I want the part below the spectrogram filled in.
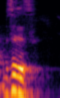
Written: bzïz

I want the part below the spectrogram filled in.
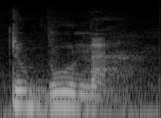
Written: tupuna

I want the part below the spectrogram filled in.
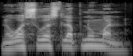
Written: nowaswas lapnuman

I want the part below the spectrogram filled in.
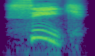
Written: siky

